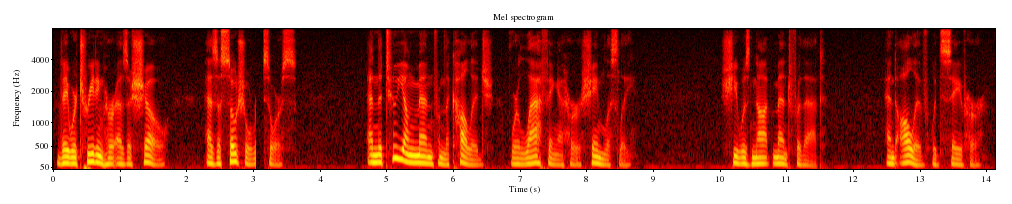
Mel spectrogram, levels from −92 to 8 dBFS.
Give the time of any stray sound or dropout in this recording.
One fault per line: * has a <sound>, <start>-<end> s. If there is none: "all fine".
* has a dropout, 3.0-3.2 s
